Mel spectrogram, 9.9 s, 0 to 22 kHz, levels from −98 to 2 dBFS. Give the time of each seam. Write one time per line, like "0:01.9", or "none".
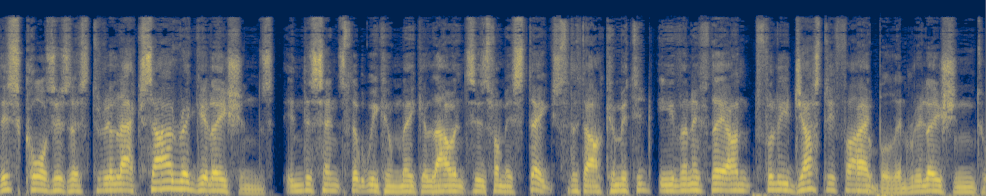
0:02.7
